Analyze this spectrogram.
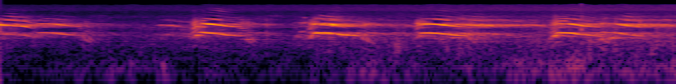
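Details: A gull over a rooftop calls in loud, harsh, downslurred cries at regular intervals of about half a second to a second.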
